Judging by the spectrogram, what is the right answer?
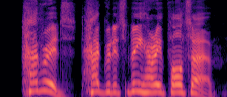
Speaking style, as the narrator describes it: he called out, hoping that Hagrid could hear his voice above the din

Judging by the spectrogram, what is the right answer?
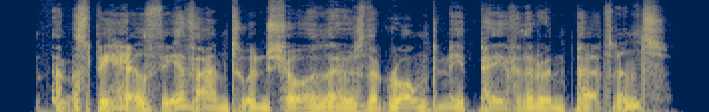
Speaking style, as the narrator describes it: Sato muttered

